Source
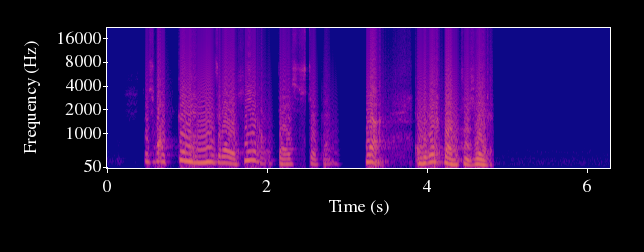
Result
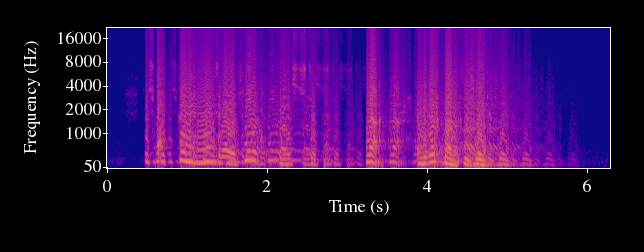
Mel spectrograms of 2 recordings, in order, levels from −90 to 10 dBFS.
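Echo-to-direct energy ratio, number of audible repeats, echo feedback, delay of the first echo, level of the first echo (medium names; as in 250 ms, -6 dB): -8.5 dB, 3, 33%, 290 ms, -9.0 dB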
